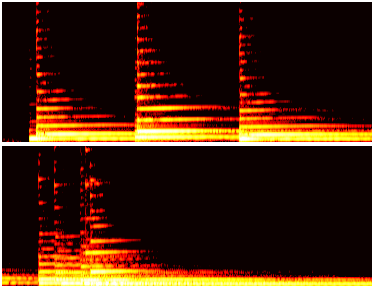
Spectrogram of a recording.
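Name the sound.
eerie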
